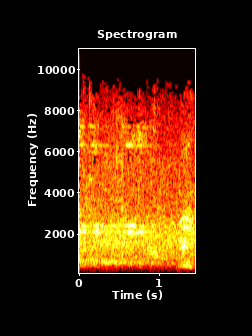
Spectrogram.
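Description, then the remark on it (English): A church audience clapping their hands in a steady, continuous patter, with voices murmuring underneath and a brief louder swell near the end. “You are clapping as if you are a white man.”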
